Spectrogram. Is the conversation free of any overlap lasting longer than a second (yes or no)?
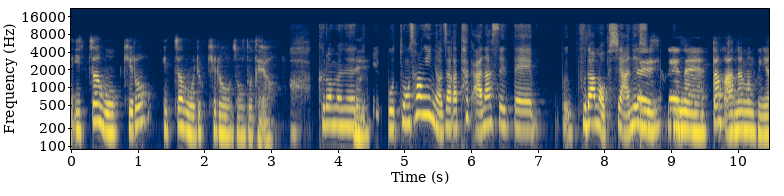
no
